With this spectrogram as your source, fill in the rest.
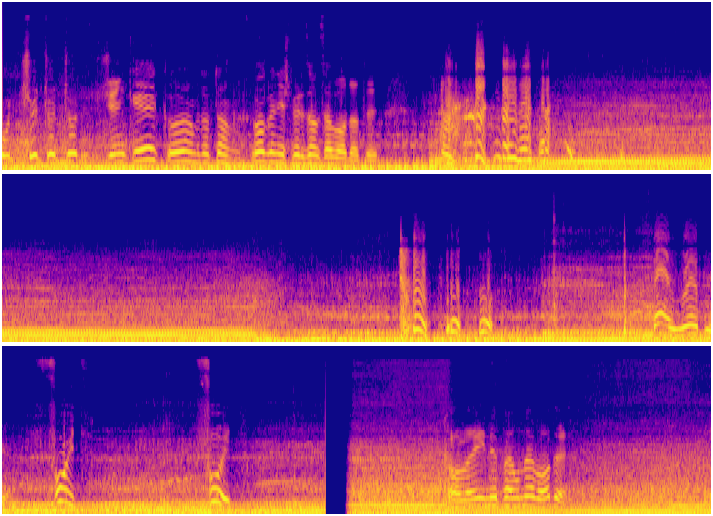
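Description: A quad bike engine revs up and down in bursts.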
